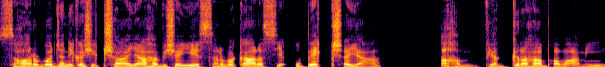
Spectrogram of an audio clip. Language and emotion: Sanskrit, angry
